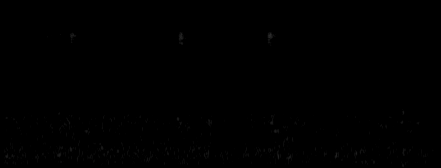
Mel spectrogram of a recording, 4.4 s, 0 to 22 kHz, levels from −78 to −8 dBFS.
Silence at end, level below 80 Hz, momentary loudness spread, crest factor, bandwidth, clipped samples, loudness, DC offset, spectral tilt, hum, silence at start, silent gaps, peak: 0 s; under -90 dBFS; 8 LU; 24 dB; 11.5 kHz; under 0.1%; -66 LUFS; under 0.1%; -2 dB/octave; none; 0 s; none; -44 dBFS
